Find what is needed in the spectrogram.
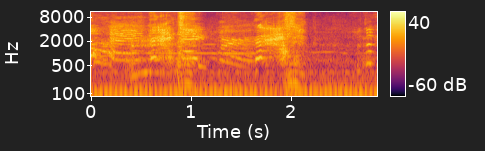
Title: Epic sneeze attack ( look in the description)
